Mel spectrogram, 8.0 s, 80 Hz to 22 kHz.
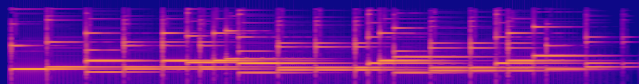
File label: Sweet Ring; Iphone4; meloboom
